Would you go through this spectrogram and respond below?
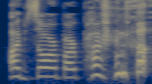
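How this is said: It is said in a put-on Australian accent.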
